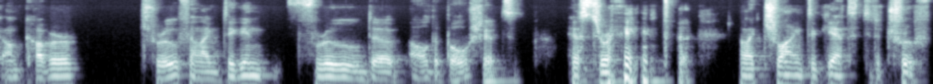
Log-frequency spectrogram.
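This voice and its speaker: Man, deep and dark-toned, loose rambling interview guest who chuckles often. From Hungary. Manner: rambling, heavy use of "like", frequent chuckles. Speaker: guest, spiritual channeler. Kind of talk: casual interview chat.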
